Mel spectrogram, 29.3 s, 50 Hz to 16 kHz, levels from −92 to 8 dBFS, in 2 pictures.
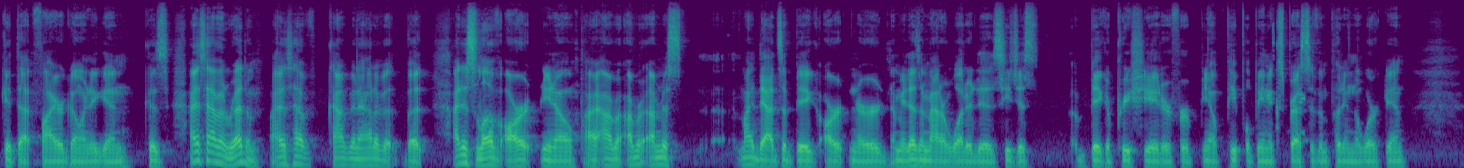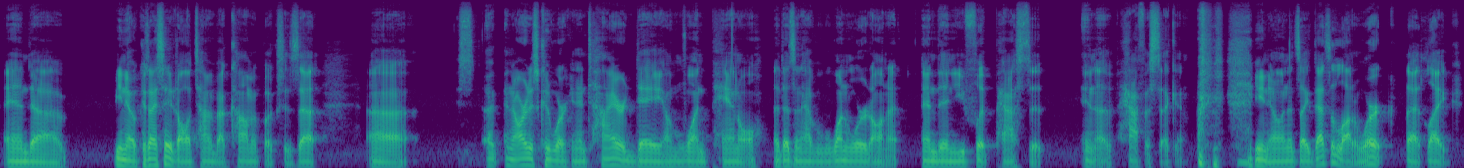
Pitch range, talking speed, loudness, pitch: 75-85 Hz, 245 wpm, -27 LUFS, 80 Hz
